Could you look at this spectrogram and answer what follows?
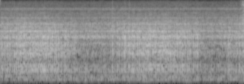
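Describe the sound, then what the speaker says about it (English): Electrical activity of a single brain cell fed to a loudspeaker gives a steady, dense crackling hiss with tiny rapid pops, continuous and fairly loud throughout, with no talking. "And this is how it sounds if you connect the electrical activity of this cell"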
